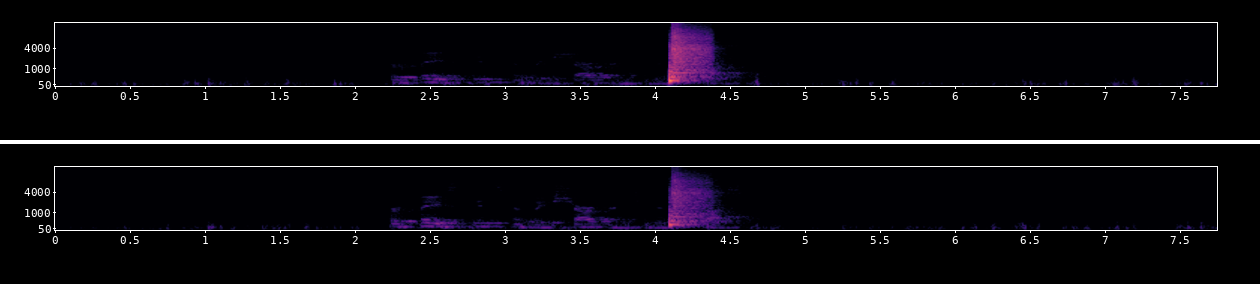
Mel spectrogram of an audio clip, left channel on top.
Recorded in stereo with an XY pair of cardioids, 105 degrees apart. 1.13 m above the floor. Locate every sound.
2.2 s a man speaking: 60° right, 6.5 m; by 4.7 s 50° right, 5 m
4.1 s a snare drum: 60° left, 0.9 m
